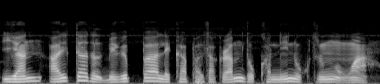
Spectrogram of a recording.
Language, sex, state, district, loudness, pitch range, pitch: Garo, male, Meghalaya, South Garo Hills, -17 LUFS, 115-150 Hz, 125 Hz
